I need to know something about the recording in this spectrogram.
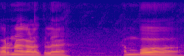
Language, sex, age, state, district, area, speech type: Tamil, male, 60+, Tamil Nadu, Kallakurichi, urban, spontaneous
